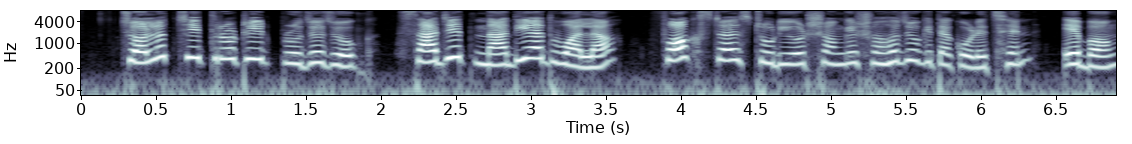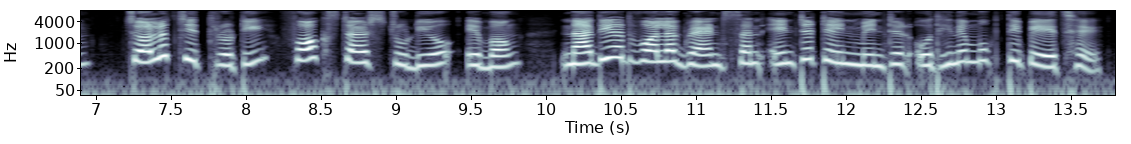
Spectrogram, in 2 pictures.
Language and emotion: Bengali, neutral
